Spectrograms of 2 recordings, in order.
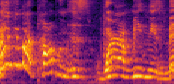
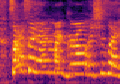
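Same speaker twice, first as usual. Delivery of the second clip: normal talking voice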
